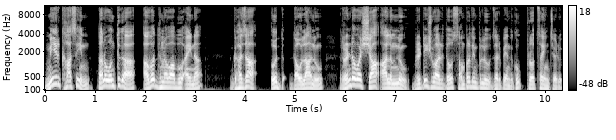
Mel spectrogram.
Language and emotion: Telugu, neutral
